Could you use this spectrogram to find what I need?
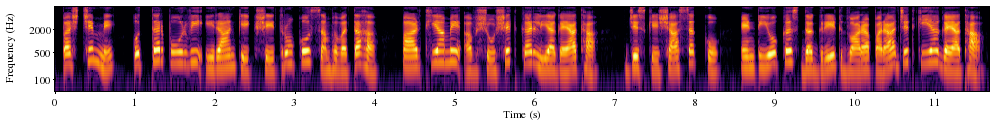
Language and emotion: Hindi, neutral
